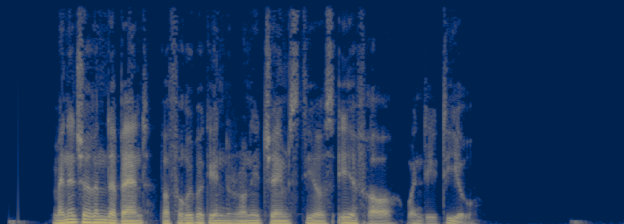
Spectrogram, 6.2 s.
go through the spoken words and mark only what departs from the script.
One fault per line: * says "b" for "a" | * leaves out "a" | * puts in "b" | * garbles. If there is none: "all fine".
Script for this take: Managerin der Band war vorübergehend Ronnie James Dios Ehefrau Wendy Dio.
all fine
